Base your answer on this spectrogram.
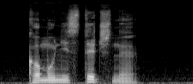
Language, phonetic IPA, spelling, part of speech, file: Polish, [ˌkɔ̃mũɲiˈstɨt͡ʃnɨ], komunistyczny, adjective, Pl-komunistyczny.ogg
